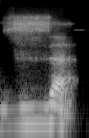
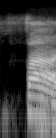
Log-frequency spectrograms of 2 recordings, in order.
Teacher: Pita suara mengeluarkan z. Kalau pakai nafas atau pakai udara, yang keluar bukan z lagi, sa jadinya. Sa. Karena mereka satu makhraj ini. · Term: jahar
